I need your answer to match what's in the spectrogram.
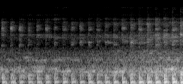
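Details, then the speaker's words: Engine misfire on a running car at idle: uneven, lumpy exhaust beat that stumbles badly instead of running smoothly; engine also stumbles when revved. "okay this fine automobile has a misfire we can verify that let's go ahead and crank this baby up we'll get it running here how do you guys know it's misfiring stumbling real bad you can see it"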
